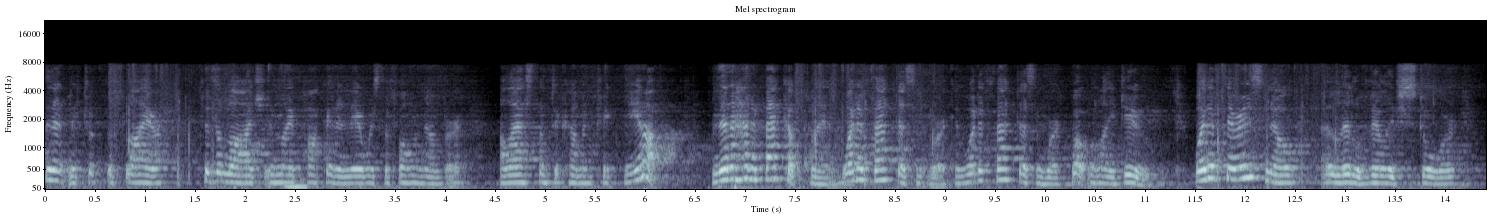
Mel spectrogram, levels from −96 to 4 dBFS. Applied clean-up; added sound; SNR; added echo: none; Walk, footsteps / Run; 20 dB; reverberation time 1.9 s.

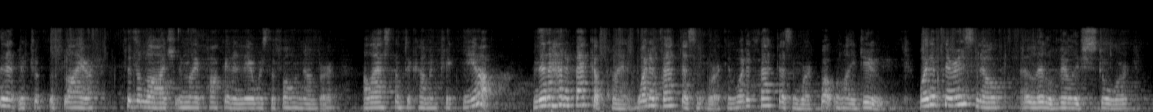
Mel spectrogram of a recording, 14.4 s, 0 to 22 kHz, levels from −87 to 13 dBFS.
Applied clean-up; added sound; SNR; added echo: neural separator model SepFormer DNS4.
